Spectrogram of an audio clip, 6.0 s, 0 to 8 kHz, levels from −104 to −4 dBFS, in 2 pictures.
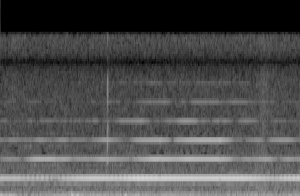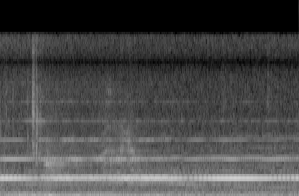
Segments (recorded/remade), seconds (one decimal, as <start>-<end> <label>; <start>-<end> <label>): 0.0-3.4 recorded; 3.4-4.7 remade; 4.7-6.0 recorded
